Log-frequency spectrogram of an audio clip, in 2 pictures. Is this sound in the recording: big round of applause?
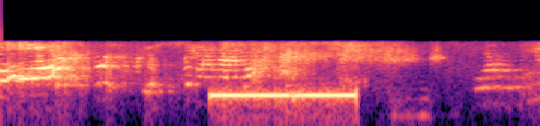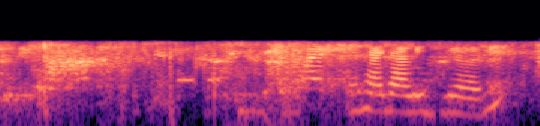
no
